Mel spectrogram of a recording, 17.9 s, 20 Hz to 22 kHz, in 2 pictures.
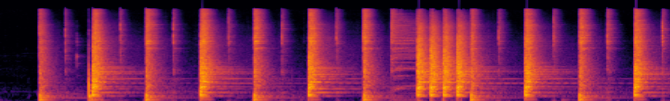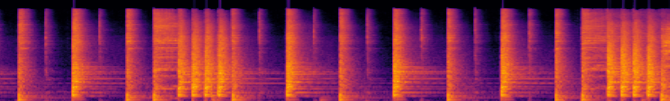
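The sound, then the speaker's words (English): Rock drumming on a kit, with a steady beat of evenly spaced, sharp hits broken up by a few rapid 16th-note single-stroke roll fills on the snare drum. The fills come as dense bursts of quick, even strokes, and no one talks. “a simple fill to use with this beat might be just, you know, 16th notes played in a single stroke roll on the snare drum. So that would sound like this.”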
